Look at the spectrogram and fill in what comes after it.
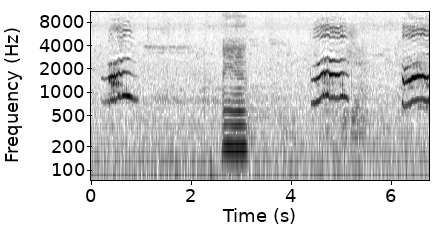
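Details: Large-bodied Angora cat meowing three times, each meow a clear, wavering cry that rises then falls, spaced about two seconds apart; a short buzzy low tone sounds between the first and second meow over a steady low hum.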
